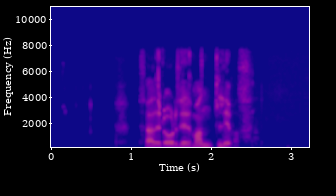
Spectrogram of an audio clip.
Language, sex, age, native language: Icelandic, male, 18-19, Icelandic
